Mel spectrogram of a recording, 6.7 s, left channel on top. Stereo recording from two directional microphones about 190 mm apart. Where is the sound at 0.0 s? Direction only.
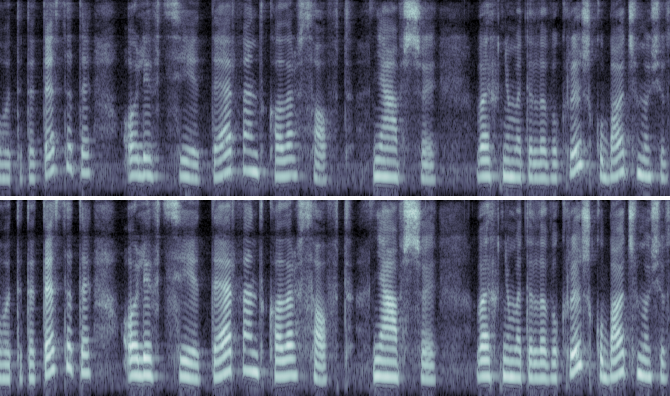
25° right (ahead or behind).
